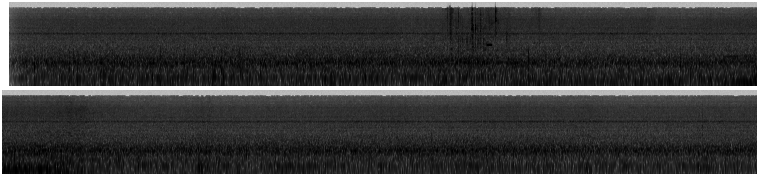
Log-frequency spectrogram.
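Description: Steady road noise of a car driving on an expressway: continuous tyre and engine rumble with a faint steady high tone. A few sharp clicks come about nine to ten seconds in.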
